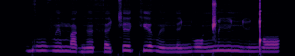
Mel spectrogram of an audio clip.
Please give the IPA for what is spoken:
ɡ uː˧ v ẽ˧ m a˩ ɡ ɛ̃˩ h ɛ˩ c e˥ kʲ ɛ˥ v ẽ˩ ŋ e˩ ɲ oː˧ ŋ͡ǁ ĩː˥ ɲ i˧ ŋ͡ǃ ɔ˧

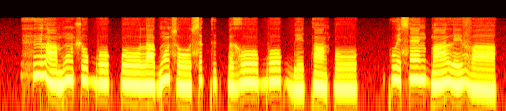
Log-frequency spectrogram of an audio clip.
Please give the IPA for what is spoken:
h ɨ˦ l ã˨ b ũ˧ ʃ o˧ b oː˨ k͡p oː˨ l a˨ ɡʷ ũ˦ s oː˨ s ə˦ k ɨ˨˦ k͡p ə˨ ɣ oː˧ b oː˦ ɡ͡b e˨ t ã˦˨ k͡p o˧ | kʷ e˦˨ s ɛ̃˦ ɡ͡b ã˨˦ l e˨˦ v a˨

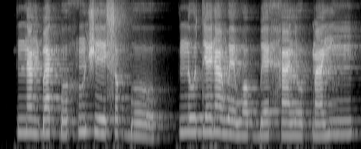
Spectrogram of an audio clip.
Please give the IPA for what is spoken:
n ã˦ ɡ͡b a˦˨ k͡p o˨˦ h ũ˦ ʃ e˧ s ɔ˧ ɡ͡b o˨ | n o˦ d ɛ˦ ɾ ã˧ w ɛ˨ w ɔ˨ ɡ͡b ɛ˧ h ã˧ l o˨ k͡p ã˨˦ j ĩ˧

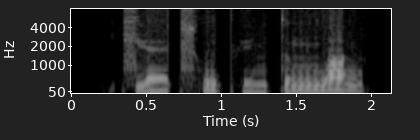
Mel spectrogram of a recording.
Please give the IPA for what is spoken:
t͡ɕ ɥ ɛ˨˦ t͡sʰ u˥˨ pʰ y˨˦ n t̪ ʊ˦ ŋ n̪ w ɑ˥˨ ŋ

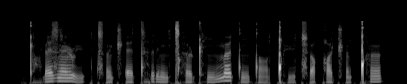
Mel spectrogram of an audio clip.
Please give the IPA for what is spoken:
ʈ ɑ̤˩˥ ɽ ɛ˥ z ɛ̃˥ ɭ y˩˥ | t͡sʼ ə̃˩˥ t͡ʃʼ ɛ˩˥ t ə̤˩˥ r ĩ˩˥ ǀʰ œ˩˥ ʈʰ ĩ˩˥ m œ˥ t ĩ˩˥ t ɑ̃˩˥ ǃʰ y˩˥ t͡sʼ ɵ˩˥ q ɵ˩˥ t͡ʃʼ ə̃˩˥ ǃʰ ə̃˥

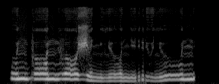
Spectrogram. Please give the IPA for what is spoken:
u˥ nʲ b ɔː˥ nʲ β ɔ˥ ʒ ɪ˧˩ nʲ lʲ oː˧˩ nʲ ʉ˥ rʲ ṳ˧˩ lʲ uː˥ nʲ

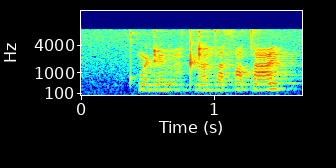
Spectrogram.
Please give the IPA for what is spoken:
kʷʰ ã ɖ ẽ v i̤ tˤ ɖ ɛ̃ d̪ e sˤ i tˤ i

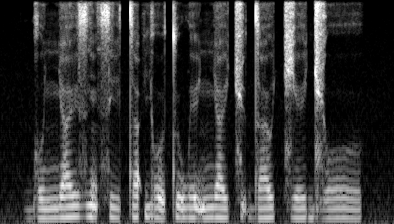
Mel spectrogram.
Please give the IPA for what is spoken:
ɡ o˨ ɲ a˦ ɪ̯ z ĩ˦˨ s i˨ t ä˦ ʔ j o̰˦˨ ʊ̯ t ṵ˦˨ w ḛ˦˨ ɪ̯ ɲ a˦ ɪ̯ t͡ɕ ṵ˦˨ d a˦ ʊ̯ t͡ɕ e˦ ɪ̯ d͡ʑ o˦ ʊ̯

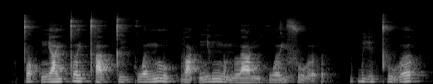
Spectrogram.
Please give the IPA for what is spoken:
t̪ ɔ˨˩ k̚ ɲ a˨˦ j t̪ ə˧ j t̪ʰ a˨˩ t̚ t̪ i˨˩ k w ə˨˦ n l u˨˩ k̚ v a˨˩ k̚ ɲ ɨ˧ ŋ ə˨˩ n l a˨˩ ŋ k w ə̰˧˥ j s ṵ˧˨ ə̯ ʔ | ɓ ḭ˧˥ t̪ʰ ṵ˧˥ ə̯

